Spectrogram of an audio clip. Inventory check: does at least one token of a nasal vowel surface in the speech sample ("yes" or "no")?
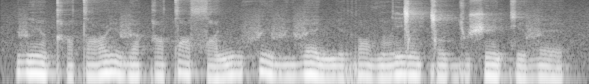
yes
